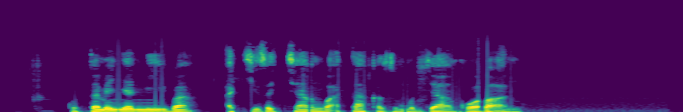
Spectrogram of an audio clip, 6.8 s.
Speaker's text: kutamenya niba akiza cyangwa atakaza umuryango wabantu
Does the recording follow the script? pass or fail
pass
